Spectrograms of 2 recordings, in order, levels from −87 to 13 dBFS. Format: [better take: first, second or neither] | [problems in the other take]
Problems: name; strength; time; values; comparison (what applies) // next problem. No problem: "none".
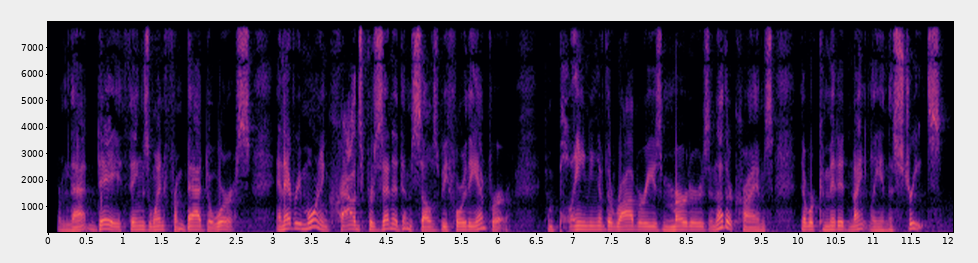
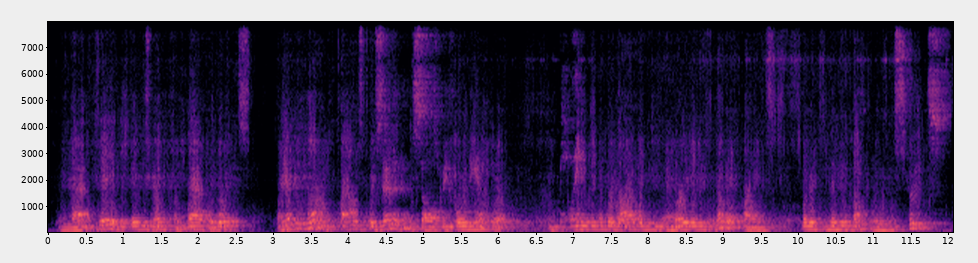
first | noise reduction (neural separator model SepFormer DNS4)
